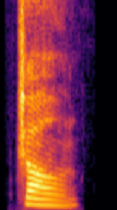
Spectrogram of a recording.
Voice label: "胀", Chinese

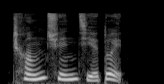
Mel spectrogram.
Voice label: "成群结队", Chinese

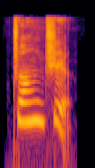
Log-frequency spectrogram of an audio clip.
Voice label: "装置", Chinese

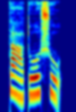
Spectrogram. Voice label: "大多数", Chinese

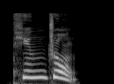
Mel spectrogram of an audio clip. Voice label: "听众", Chinese

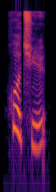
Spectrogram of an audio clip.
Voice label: "获取", Chinese

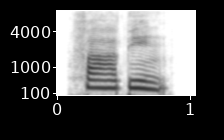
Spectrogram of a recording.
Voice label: "发病", Chinese

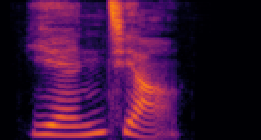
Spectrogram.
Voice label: "演讲", Chinese

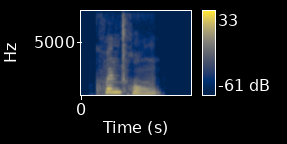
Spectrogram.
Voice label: "昆虫", Chinese

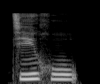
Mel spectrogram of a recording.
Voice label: "几乎", Chinese

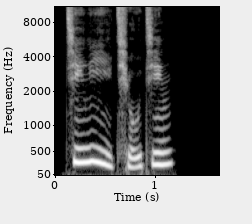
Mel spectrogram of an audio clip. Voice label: "精益求精", Chinese

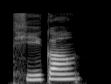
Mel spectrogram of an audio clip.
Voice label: "提纲", Chinese

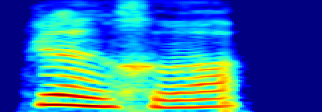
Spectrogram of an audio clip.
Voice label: "任何", Chinese

